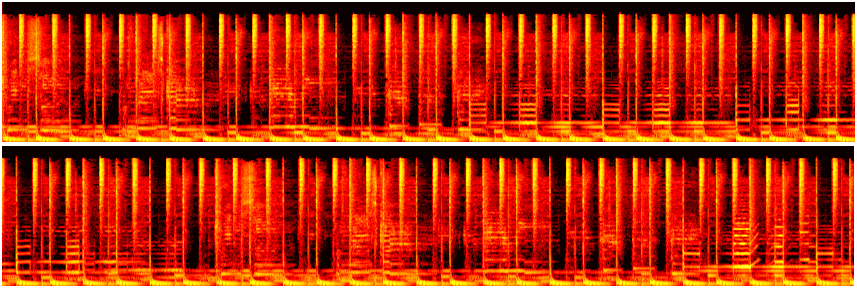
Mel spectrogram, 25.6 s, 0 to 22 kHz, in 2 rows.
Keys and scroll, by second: 0.3 F3, 4.9 Delete.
